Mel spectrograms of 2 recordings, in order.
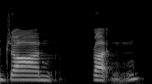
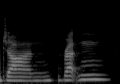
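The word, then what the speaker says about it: John Ruetten: asked if she knew john button they pronounced it wrong and she corrected them she's like oh do you mean john rutten then questioned her about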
